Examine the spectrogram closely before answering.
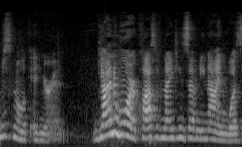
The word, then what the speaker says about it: Yina: Yina Moore, class of 1979, was elected mayor. It was a very close election, actually. Very close. And her name is pronounced Yina, not Yina, believe it or not.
